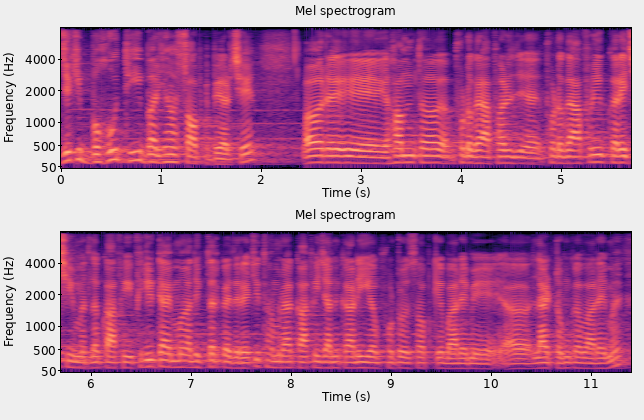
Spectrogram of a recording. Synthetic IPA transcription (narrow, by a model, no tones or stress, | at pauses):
d͡ʒekibəɦut̪ɦibəɾijãsɔpʰʈbeɾt͡ʃʰɛ | ɔːɾɦəmt̪ɔpʰoʈoɡɾapʰəɾpʰoʈoɡɾapʰɾikəɾɛt͡ʃʰimət̪ləb̚kapʰipʰiɾiʈaimːeəd̪ʱik̚t̪əɾkəjt̪ɾɛɦt͡ʃʰit̪ɔɦəmɾakapʰid͡ʒankaɾiəpʰoʈosəbkebaɾemelaɪʈomkebaɾeme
